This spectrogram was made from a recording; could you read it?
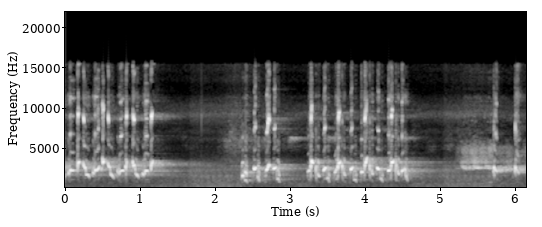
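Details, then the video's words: Night-time sooty-headed bulbul song in three quick bursts of jerky, rising and falling chattering notes separated by brief pauses. "terapi trucukan dimalam hari"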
